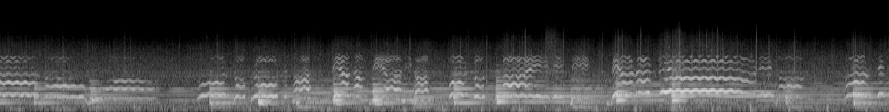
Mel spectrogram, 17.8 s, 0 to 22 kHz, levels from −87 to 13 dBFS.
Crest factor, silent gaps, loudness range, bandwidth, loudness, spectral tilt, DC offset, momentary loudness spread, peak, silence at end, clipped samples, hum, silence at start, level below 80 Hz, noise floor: 16 dB; none; 11 LU; 5.6 kHz; -17 LUFS; -8 dB/octave; under 0.1%; 17 LU; 0 dBFS; 0 s; under 0.1%; none; 0 s; -54 dBFS; -39 dBFS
